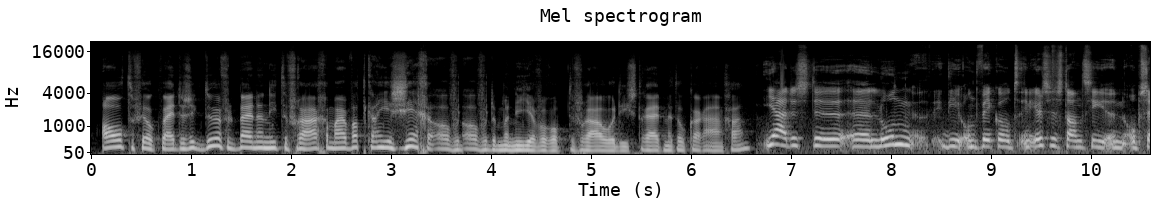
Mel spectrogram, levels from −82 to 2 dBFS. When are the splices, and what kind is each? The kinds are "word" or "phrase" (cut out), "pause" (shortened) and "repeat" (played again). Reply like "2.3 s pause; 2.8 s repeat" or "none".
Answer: 3.7 s repeat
